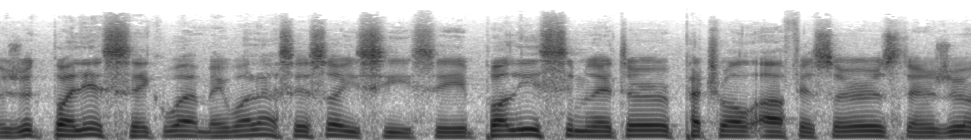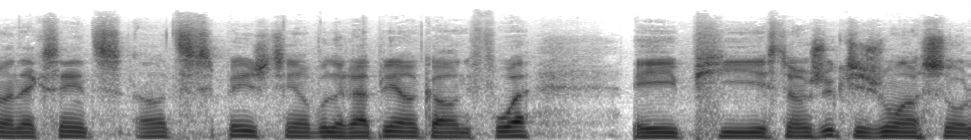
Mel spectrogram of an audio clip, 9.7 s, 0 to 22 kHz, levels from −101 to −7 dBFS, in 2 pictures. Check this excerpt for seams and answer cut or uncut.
uncut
